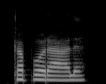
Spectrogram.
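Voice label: "caporale", female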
